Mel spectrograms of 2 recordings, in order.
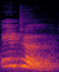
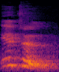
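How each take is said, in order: First: It is said as one contracted word. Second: It is said as one contracted word.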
